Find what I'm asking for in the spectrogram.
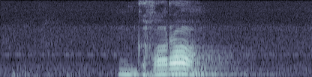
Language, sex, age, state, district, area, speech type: Odia, male, 60+, Odisha, Nayagarh, rural, read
